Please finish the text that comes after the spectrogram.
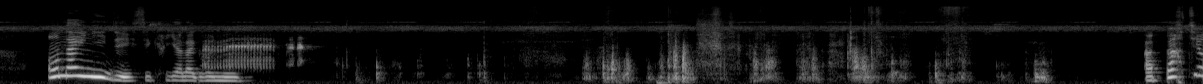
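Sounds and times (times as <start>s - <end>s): insects chirring: 0.0s - 12.0s
paper page turning and rustling: 5.8s - 10.5s.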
